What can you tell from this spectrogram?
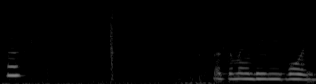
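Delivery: ordinary talk, nothing marked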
